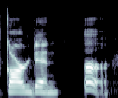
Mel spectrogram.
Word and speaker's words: Gardener: to be clear j-o-e-g-a-r-d-e-n-e-r because a lot of people leave that extra e out yeah they do it is it's Garden ER Gardener Gardener yes yes right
